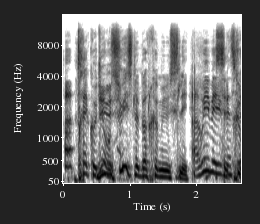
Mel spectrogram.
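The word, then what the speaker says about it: Birchermüesli: Très connu en Suisse, le birchemuesli. Ah oui, mais parce que vous êtes les premières personnes au monde que je rencontre qui prononcent bien ce que moi j'appelle le birchermuesli.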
